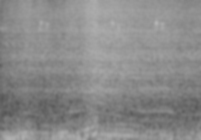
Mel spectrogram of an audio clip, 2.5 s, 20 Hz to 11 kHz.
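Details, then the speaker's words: 2001 Volvo C70 2.4 turbo, warm engine revved in place toward 3,000 rpm: uneven, fluffing climb that holds back; only when warmed up, no codes, ETS light intermittent, despite new MAF, plugs, coil packs, air filter. "basically what happened is when you're revving it's called like a fluffing like a like a really BSE noise I'll see if I can do it"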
